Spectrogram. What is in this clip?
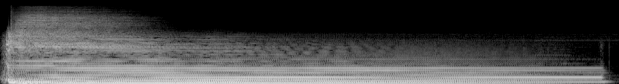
Guitar power chord + bass + kick + cymbal hit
